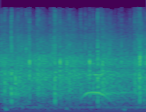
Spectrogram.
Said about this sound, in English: And yeah, you get your clap.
